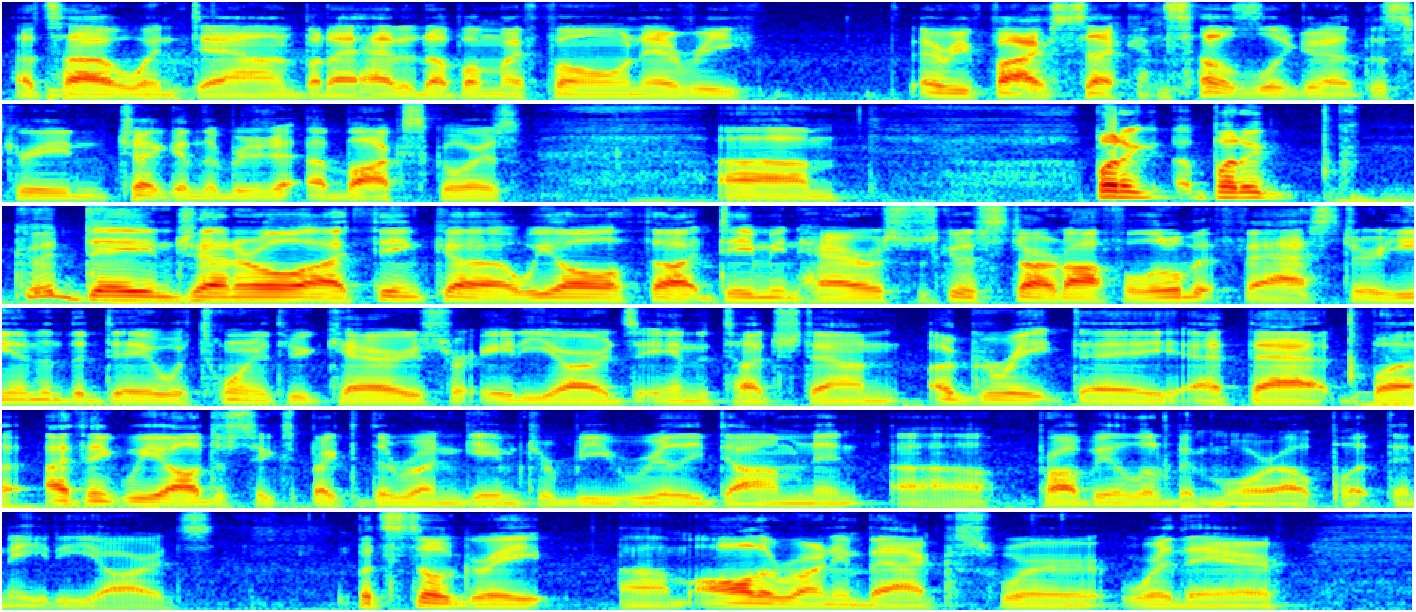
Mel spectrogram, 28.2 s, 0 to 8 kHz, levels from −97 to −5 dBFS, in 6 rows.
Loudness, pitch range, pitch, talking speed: -26 LUFS, 85-100 Hz, 90 Hz, 225 wpm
